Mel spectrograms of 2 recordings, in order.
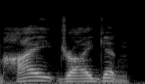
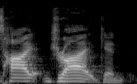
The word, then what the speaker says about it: Hydreigon: That's how you pronounce it. That's his name. Hydreigon. Hasn't the poor thing been through enough with the introduction of fairy type? It's Hydreigon. Because of the dry is German word for...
